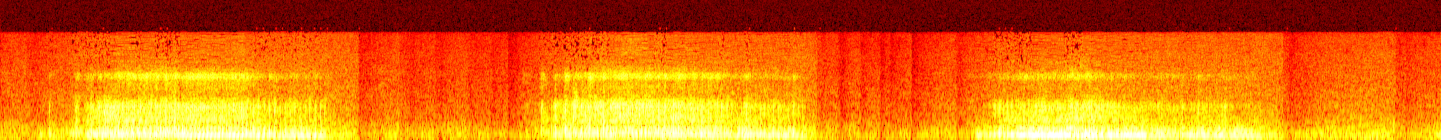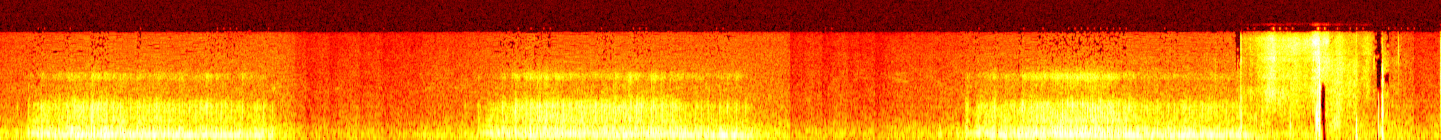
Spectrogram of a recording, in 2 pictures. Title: Cant sleep thru the snoring... sounds like a bad thunderstorm lol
